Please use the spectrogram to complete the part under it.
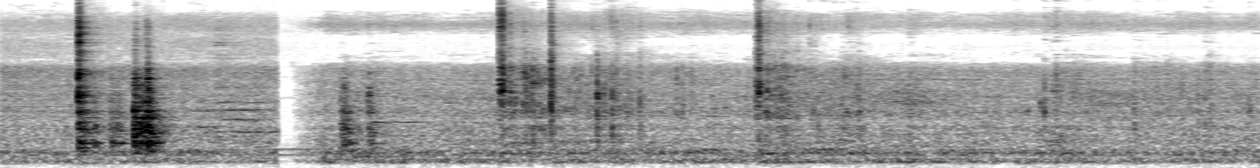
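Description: Pea lentil fritters (motor dal bora) frying in hot oil give a steady soft sizzle, broken by sharp scraping and clinking as a utensil stirs and lifts them from the pan, close and fairly quiet with no talking.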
